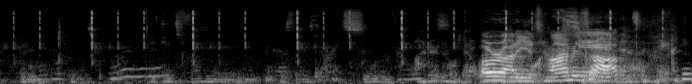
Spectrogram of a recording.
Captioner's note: murmuring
